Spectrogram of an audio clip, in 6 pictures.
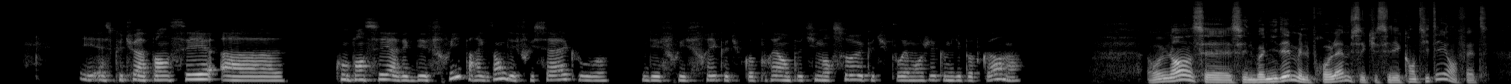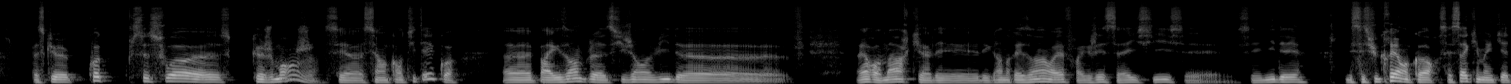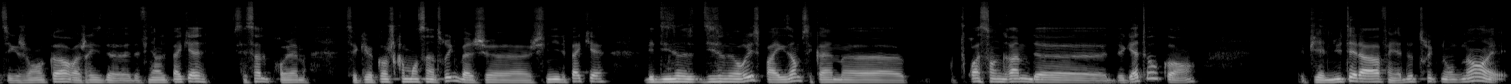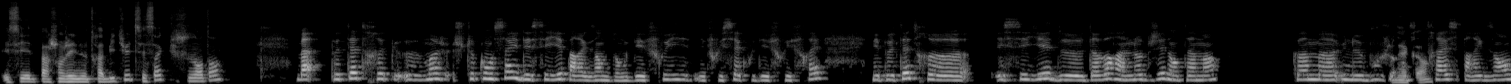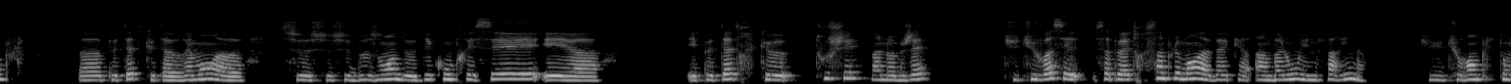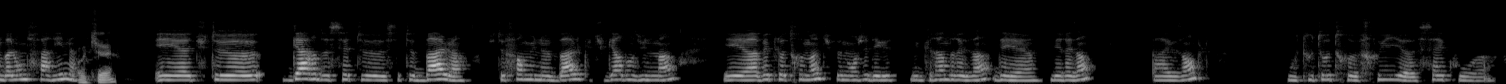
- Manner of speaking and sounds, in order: other background noise; drawn out: "de"; sigh; "Dinosaurus" said as "Disonaurus"; tapping
- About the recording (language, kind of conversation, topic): French, advice, Comment puis-je remplacer le grignotage nocturne par une habitude plus saine ?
